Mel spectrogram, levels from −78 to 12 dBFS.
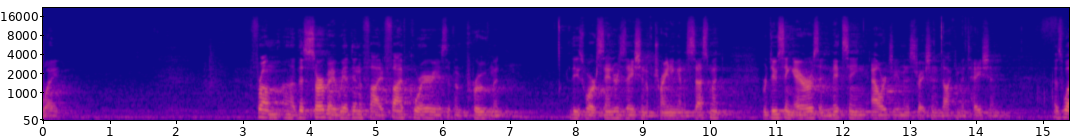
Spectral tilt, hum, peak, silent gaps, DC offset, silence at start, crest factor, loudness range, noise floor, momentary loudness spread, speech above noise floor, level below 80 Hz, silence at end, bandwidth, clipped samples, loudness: -4.5 dB/octave; none; -10 dBFS; none; under 0.1%; 0 s; 22 dB; 6 LU; -52 dBFS; 24 LU; 22 dB; -72 dBFS; 0 s; 16 kHz; under 0.1%; -31 LUFS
